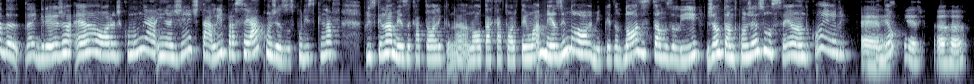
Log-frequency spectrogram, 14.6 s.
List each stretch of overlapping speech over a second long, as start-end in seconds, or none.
none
